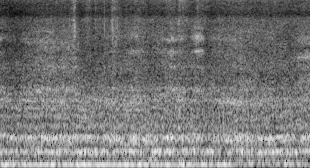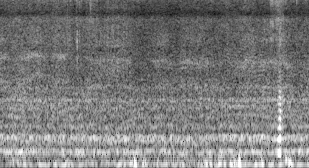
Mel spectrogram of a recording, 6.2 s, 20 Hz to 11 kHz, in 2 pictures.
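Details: Bees of a small honey bee colony occupying three frames, recorded 14 February 2021 during fondant feeding, giving an even, continuous droning hum with stacked overtones and one sharp click near the end.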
